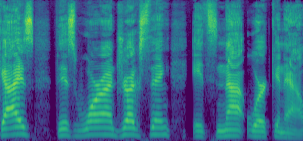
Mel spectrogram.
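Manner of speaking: normal talking voice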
